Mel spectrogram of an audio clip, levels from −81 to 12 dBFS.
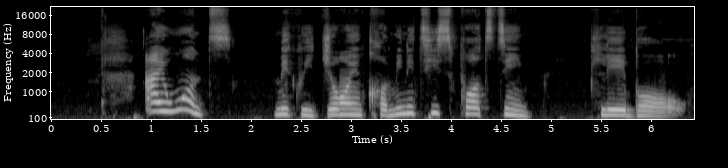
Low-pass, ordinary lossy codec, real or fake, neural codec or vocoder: none; none; real; none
